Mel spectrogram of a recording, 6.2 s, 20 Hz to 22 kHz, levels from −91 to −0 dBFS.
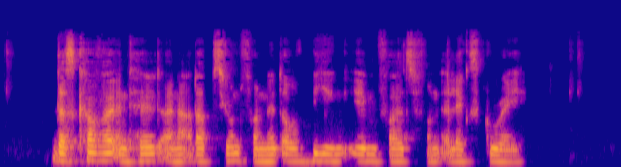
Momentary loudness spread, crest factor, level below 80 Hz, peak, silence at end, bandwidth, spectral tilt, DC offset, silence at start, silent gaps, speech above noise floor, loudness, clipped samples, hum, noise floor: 8 LU; 22 dB; -68 dBFS; -6 dBFS; 1 s; 11.5 kHz; -4.5 dB/octave; under 0.1%; 0.55 s; none; 40 dB; -27 LUFS; under 0.1%; none; -66 dBFS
